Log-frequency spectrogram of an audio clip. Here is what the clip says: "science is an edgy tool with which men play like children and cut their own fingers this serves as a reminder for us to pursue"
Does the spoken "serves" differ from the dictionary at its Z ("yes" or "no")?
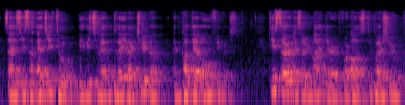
yes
